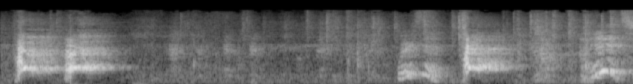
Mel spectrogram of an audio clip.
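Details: Jack Russell Terrier Hali, a household pet, lunging at a remote controlled car; two quick gruff barks open, then a lull with human voices, before more barks return near the end.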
